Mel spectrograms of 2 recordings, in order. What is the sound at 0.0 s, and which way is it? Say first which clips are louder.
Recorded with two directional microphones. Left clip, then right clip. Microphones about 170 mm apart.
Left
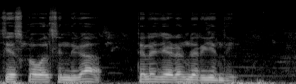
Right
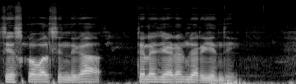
Speech: right 6 dB; 30° right (ahead or behind).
